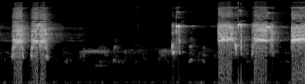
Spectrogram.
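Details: Black francolin calling in a trial: two harsh bursts, a soft low warbling murmur, then a whistled note leading into three loud, rough, rasping notes close together.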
